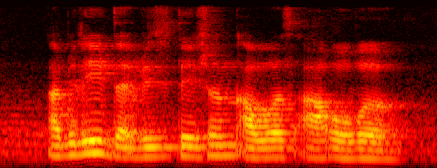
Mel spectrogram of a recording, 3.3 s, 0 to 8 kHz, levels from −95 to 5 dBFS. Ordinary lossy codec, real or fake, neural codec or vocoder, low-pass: none; real; none; 7.2 kHz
